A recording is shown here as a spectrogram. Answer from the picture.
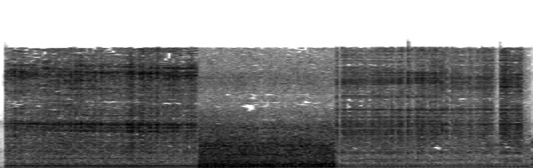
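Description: Arc welding on a car's exhaust pipe underneath the car: a steady hiss with a faint hum running through it. It turns louder and harsher for about a second in the middle.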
